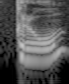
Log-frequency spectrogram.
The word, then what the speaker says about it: chrome: the pronunciation here well CH r om is chrome which means color CH r o n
